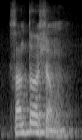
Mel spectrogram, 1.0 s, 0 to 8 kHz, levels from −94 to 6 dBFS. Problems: background sounds at intervals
